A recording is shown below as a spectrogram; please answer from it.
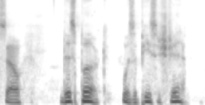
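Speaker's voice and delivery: mock soft ASMR whisper, angry underneath. Joking about doing ASMR even when mad: mock ASMR whisper while mad. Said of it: "we still have to A S M R, even when we're mad".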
